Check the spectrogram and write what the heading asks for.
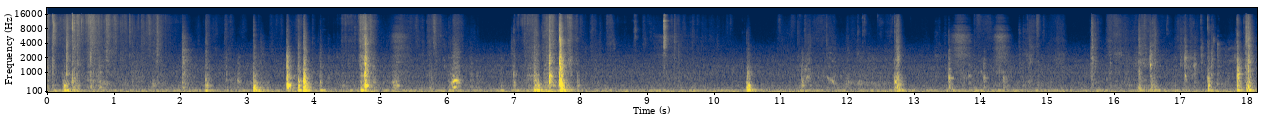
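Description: Gloved hands tearing the plastic shrink wrap off a cardboard trading-card box and lifting off its lid: scattered crinkles, scrapes and light knocks over a low steady hum.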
